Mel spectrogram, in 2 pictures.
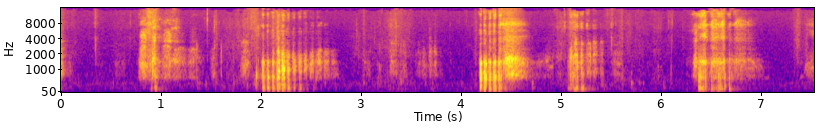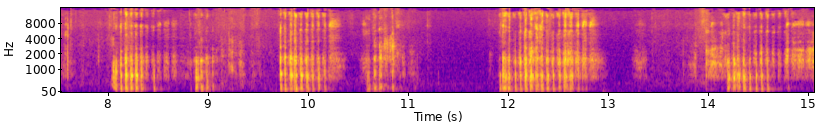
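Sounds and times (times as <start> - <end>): puppy growling: 0.8 - 5.7, 6.3 - 7.0, 8.0 - 11.1, 11.9 - 13.0, 13.9 - 15.0.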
